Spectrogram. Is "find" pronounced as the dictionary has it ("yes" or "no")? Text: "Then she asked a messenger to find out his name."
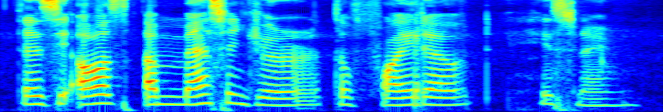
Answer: no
